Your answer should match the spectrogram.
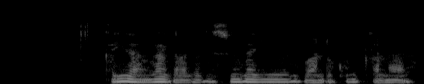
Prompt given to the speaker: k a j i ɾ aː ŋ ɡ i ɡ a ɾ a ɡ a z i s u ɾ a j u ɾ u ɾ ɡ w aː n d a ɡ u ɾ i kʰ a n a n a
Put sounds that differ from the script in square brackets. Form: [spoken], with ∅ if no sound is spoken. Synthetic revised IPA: k a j i ɾ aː ŋ ɡ [a] ɡ a ɾ a ɡ a z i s u ɾ a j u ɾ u ɾ ɡ w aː n d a [k] u ɾ i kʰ a n a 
